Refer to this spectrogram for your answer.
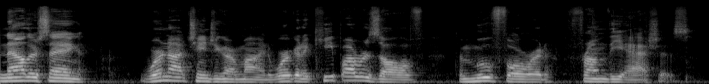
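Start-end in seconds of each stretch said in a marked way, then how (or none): none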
